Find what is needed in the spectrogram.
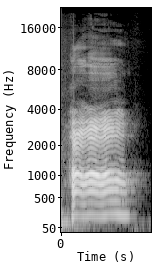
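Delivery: drawn-out cry attempted in a Texan accent. Shown as a demonstration. Streamer tests whether the cry works, Texan accent. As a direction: try the whoop with a Texan twang. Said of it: "I can't do that in action".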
